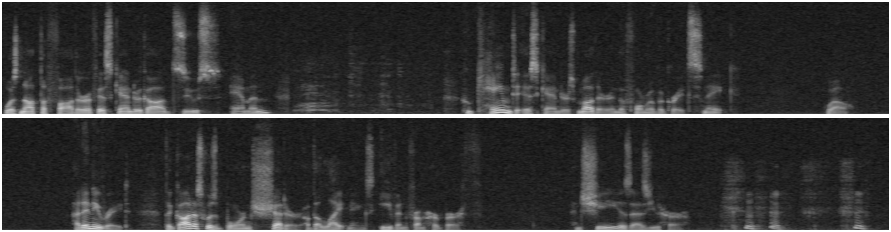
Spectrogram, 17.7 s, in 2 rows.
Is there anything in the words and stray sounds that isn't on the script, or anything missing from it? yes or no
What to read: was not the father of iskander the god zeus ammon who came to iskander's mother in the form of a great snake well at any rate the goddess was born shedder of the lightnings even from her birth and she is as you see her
yes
